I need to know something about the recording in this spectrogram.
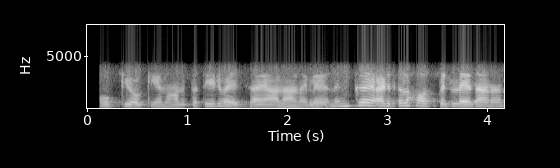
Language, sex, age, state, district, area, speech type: Malayalam, female, 60+, Kerala, Kozhikode, rural, conversation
